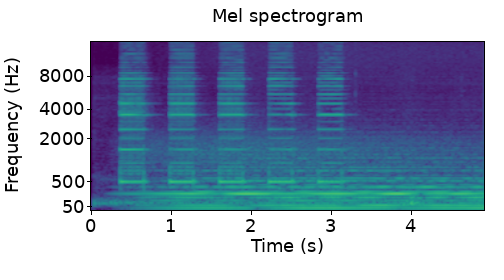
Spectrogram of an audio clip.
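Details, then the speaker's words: Older Dell Inspiron/Vostro laptop at power-on: five short, evenly spaced beeps over a steady hum, indicating a CMOS battery at the end of its life. The fix is replacing it with a CR2032. "beeping problem well you would need to change one of these batteries it has CMOS battery inside which is probably at the end of its life and we would need to replace it"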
